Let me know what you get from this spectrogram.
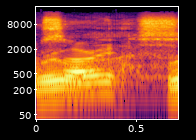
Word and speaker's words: Ruas: The first match that kicked off the second hour was Pete Dunne, Bruiserweight, against Arturo, if I pronounce this wrong, Ruas. All right, so you pronounce like Shogun Rua.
